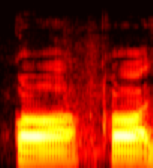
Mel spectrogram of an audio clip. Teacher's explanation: জিহ্বের গোড়া এবং উপরের তালুর নরম অংশের সংযোগে এটা উচ্চারিত হয়। এটা হলো কবর্গীয়। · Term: জিহ্বামূলীয় বর্ণ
